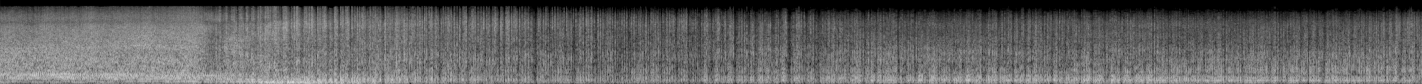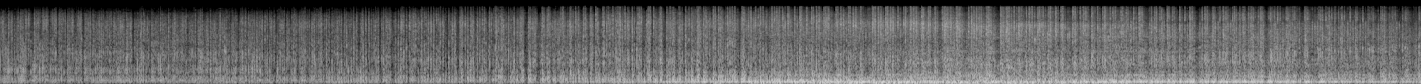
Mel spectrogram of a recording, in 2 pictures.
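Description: Funny car engine: a loud roar for about two seconds that drops to a steady low-speed rumble, which swells a little near the end.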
